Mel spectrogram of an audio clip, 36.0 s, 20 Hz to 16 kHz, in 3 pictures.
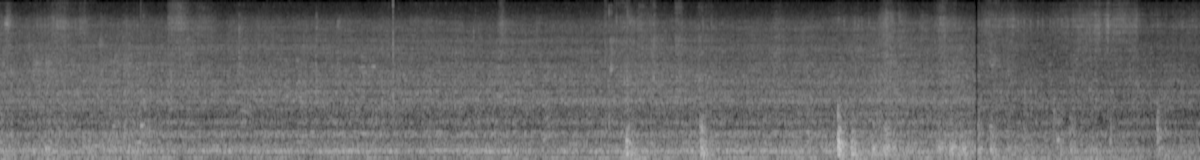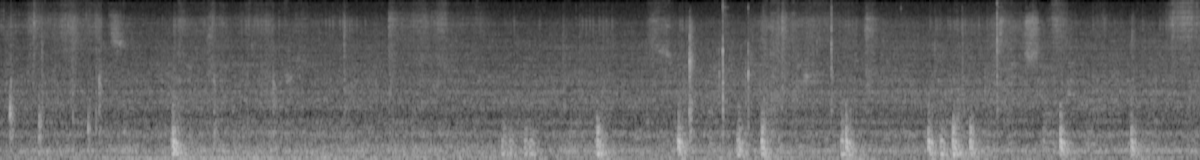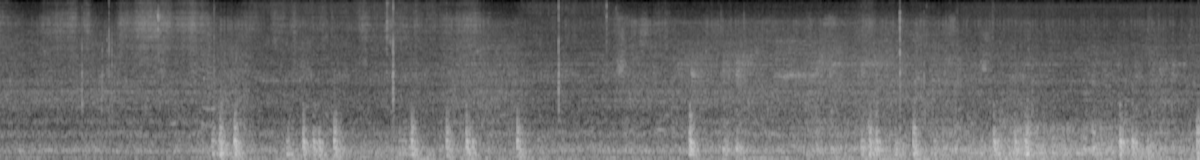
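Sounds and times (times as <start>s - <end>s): train carriage rumbling on rails: 0.0s - 36.0s
train wheels knocking and clacking: 6.1s - 7.4s, 8.3s - 23.6s, 26.0s - 36.0s.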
